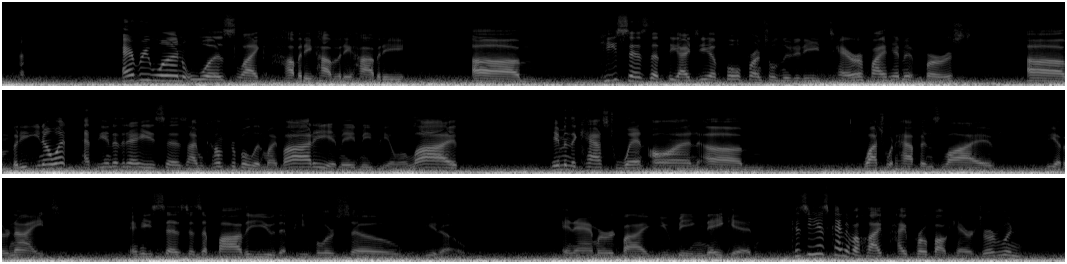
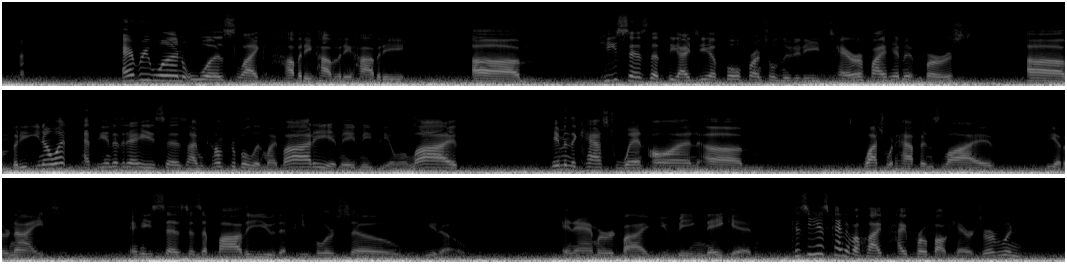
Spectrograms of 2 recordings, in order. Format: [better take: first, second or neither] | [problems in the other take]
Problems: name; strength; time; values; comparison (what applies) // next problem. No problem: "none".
neither | low rumble; loud; throughout; 2 dB below the speech; the same in both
